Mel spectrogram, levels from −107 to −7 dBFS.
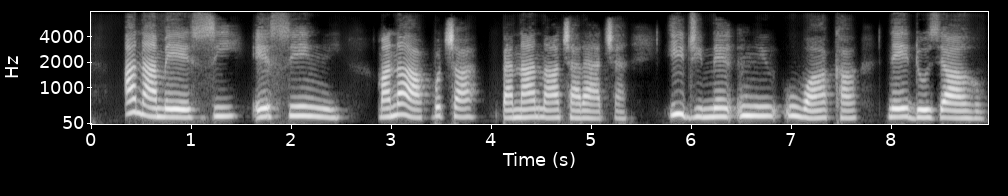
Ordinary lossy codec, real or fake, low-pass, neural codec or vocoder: none; fake; none; codec, 16 kHz, 0.5 kbps, X-Codec, WavLM features, trained on Multilingual LibriSpeech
